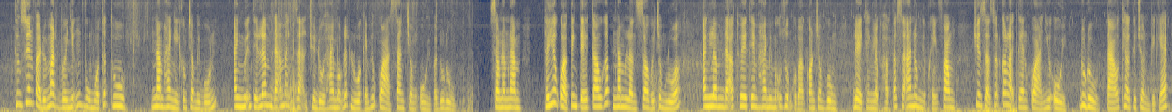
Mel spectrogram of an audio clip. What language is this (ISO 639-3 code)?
vie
